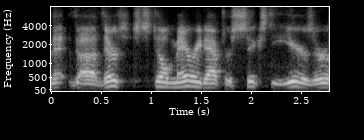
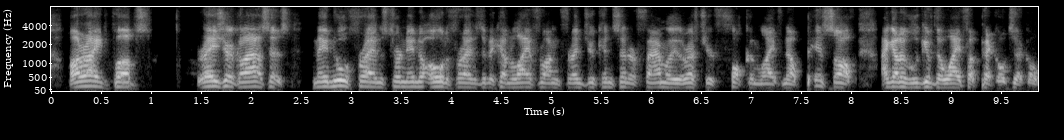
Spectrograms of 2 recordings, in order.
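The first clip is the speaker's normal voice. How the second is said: put-on Scottish brogue. Retelling a man's parting toast to everyone, in grandpa's scottish brogue. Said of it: "I'll do it in my grandpa's Scottish brogue".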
